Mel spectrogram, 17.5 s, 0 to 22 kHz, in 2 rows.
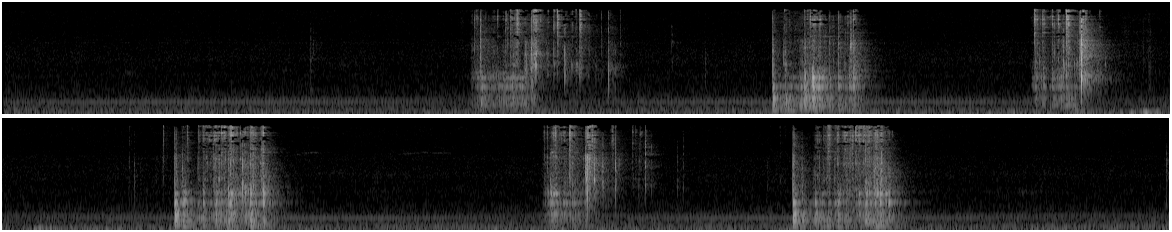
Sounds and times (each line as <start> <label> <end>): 3.5 picking up and putting down a set of house keys 4.8
5.8 picking up and putting down a set of house keys 6.6
7.7 picking up and putting down a set of house keys 8.7
9.7 picking up and putting down a set of house keys 11.0
12.8 picking up and putting down a set of house keys 14.0
14.6 picking up and putting down a set of house keys 15.6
